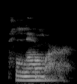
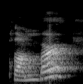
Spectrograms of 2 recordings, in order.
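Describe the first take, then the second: First: The B in the middle is silent. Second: The B in the middle is sounded. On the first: The speaker calls it right. "we pronounce it plumber" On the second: The speaker calls it wrong. "It's actually written plumber"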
